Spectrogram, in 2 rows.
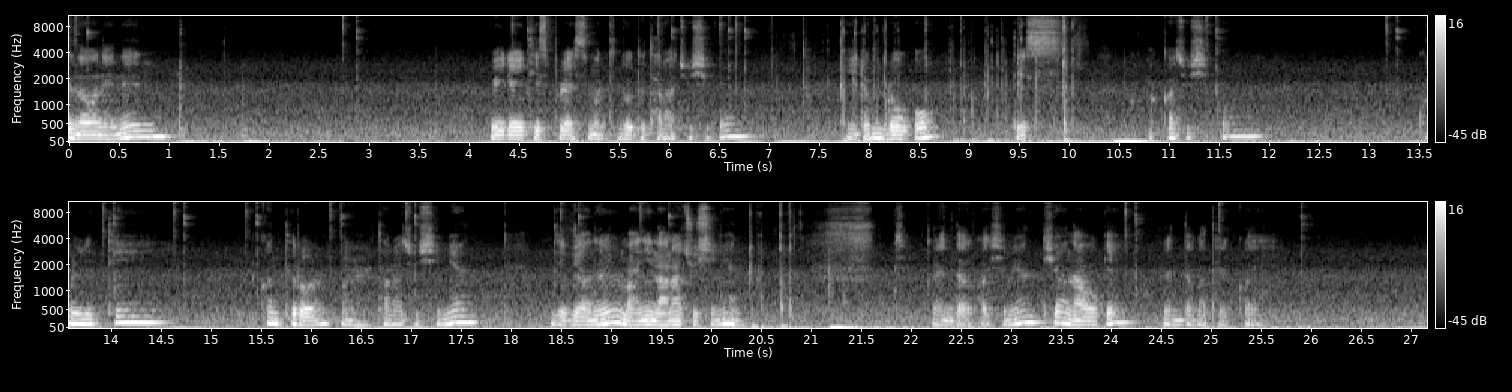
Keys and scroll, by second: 7.6-9.6 typing, 9.9 Return, 18.8 1, 20.0-20.4 typing, 20.6 Return, 22.5 shift+F1.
